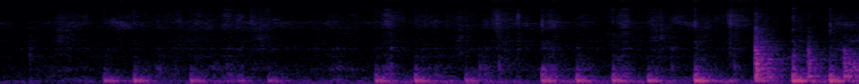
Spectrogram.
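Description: Pen writing on paper on a desk: a run of short, irregular strokes and light taps as a word is written, starting about half a second in.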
